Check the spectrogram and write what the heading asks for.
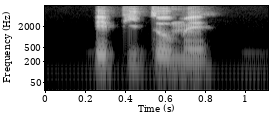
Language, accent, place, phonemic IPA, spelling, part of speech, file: French, France, Lyon, /e.pi.tɔ.me/, épitomé, noun, LL-Q150 (fra)-épitomé.wav
- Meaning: epitome (brief summary of a book)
